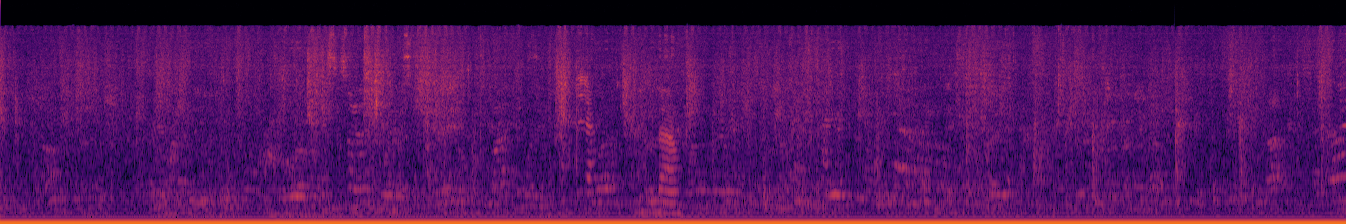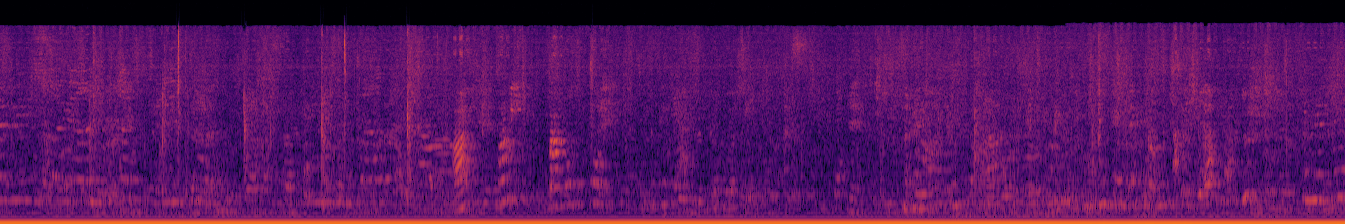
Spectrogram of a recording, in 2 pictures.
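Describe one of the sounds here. Footsteps tap on a tiled floor.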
